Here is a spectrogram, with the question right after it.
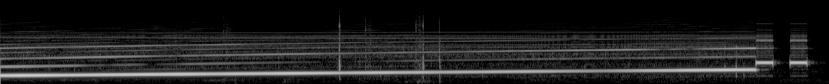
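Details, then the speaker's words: AED in a training/safety demonstration, after "shock advised": steady tone slowly rising in pitch, ending in two short beeps as the defibrillator charges before shocking. "Turn on the device and insert the key. And finally, listen to the instructions that the AED provides. Shock advised."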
